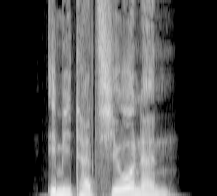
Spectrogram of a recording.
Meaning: plural of Imitation
- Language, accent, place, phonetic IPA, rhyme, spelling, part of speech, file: German, Germany, Berlin, [imitaˈt͡si̯oːnən], -oːnən, Imitationen, noun, De-Imitationen.ogg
